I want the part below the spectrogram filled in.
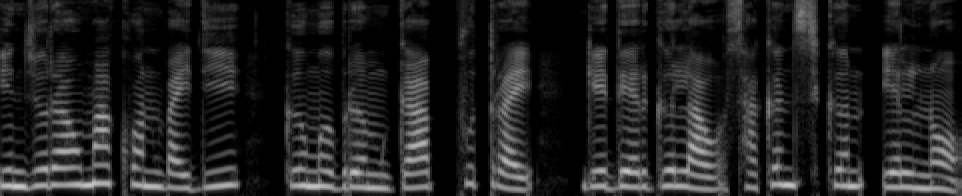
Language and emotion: Bodo, neutral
